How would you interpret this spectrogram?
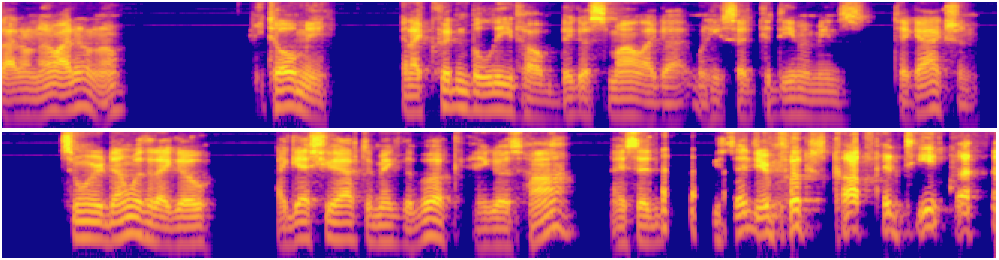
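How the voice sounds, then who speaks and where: A man hosting a podcast, chatting casually and telling animated stories with chuckles and frequent throat-clearing. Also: a bass voice. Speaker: podcast host. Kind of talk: casual interview chat.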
